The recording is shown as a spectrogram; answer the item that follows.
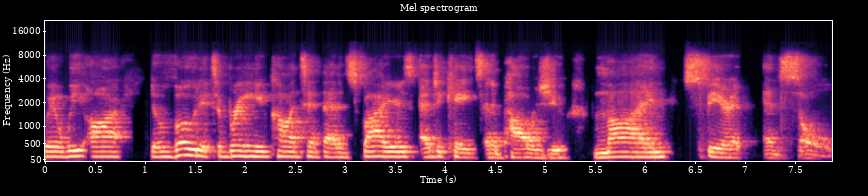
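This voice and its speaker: This man's voice sits fairly high in pitch, moving at a fairly slow pace with ordinary pitch variation and very even loudness. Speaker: author and writing coach. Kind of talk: motivational talk show monologue. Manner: enthusiastic, conversational.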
